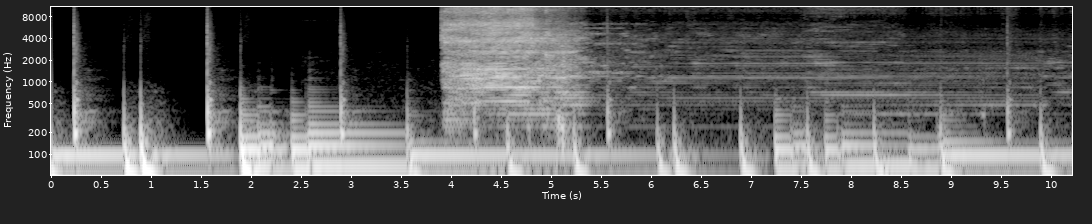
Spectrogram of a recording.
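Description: An espresso machine brews, its pump droning in a low vibrating hum broken by sharp clicks, with a brief loud burst of hissing steam partway through. No one speaks.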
